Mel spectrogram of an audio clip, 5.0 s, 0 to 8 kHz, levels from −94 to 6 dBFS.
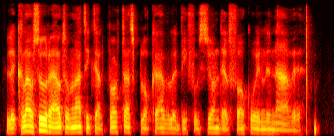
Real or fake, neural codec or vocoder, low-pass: fake; codec, 16 kHz, 2 kbps, X-Codec, WavLM features, trained on Multilingual LibriSpeech; 7.2 kHz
